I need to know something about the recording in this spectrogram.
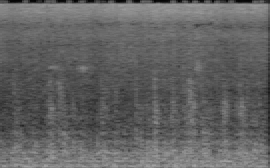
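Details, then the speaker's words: Electric clothes dryer, running after heating fix: drum rumbling with a soft repeating thump about three times a second as it turns; worn plastic drum rollers broken down by heat. "So I'm gonna have to get in there one of these days and replace that roller, because you could hear that roller making a bit of noise. And they're plastic, and what happens to them, of course, they operate in a high heat environment, and eventually they start to break down, and you start gett"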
